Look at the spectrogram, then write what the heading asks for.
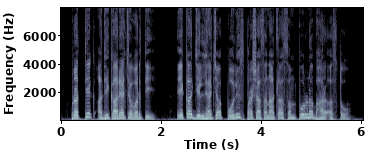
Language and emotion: Marathi, neutral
